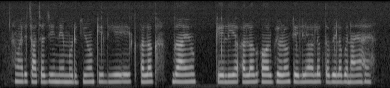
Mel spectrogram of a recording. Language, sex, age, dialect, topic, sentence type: Hindi, female, 25-30, Garhwali, agriculture, statement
